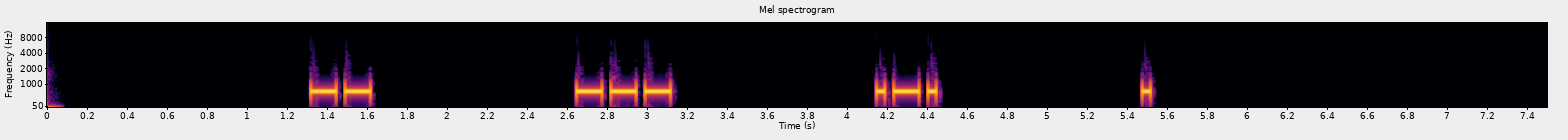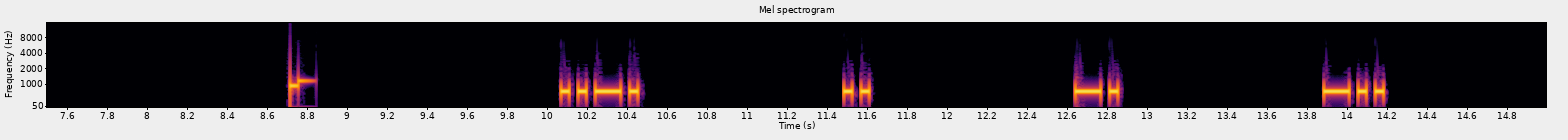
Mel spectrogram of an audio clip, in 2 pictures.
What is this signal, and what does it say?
Morse code, heard as a keyed tone, about 28 wpm, spaced as for 8 wpm, 700 Hz. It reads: MORE FIND
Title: 8x Character Spacing - Top 100 Words - 28wpm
